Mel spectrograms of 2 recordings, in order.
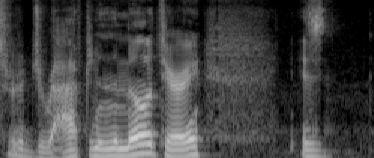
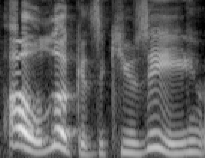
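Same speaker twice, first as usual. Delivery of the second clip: imitated excited discovery; 7 semitones higher, 3 dB louder than usual. Girl points out a place to her companion, imitated excitement. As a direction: play a mock "look over there". Retelling Ellie pointing something out.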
